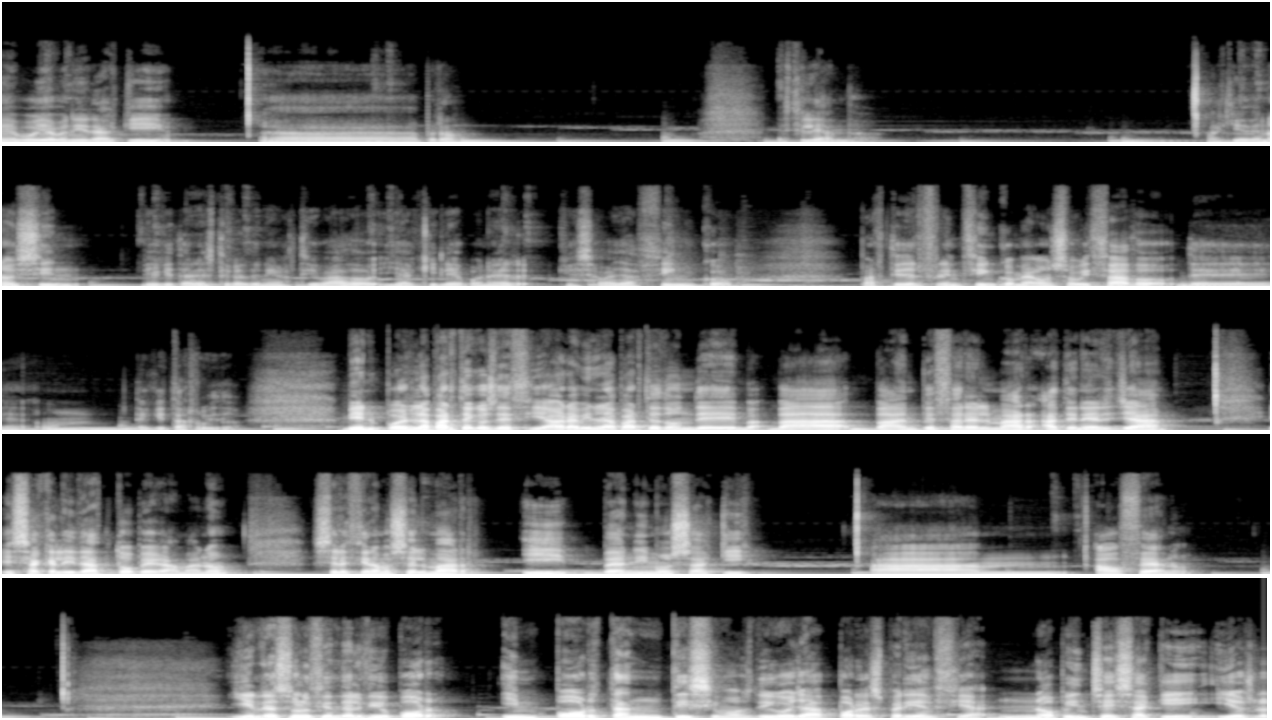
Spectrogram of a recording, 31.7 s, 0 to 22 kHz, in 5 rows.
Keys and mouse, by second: 0.3 click, 1.9 click, 4.0 click, 6.2 click, 7.1 click, 7.6 click, 8.2 click, 8.9-10.3 drag, 21.1 right click, 24.3 click.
